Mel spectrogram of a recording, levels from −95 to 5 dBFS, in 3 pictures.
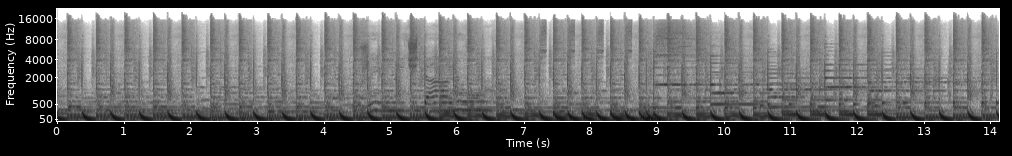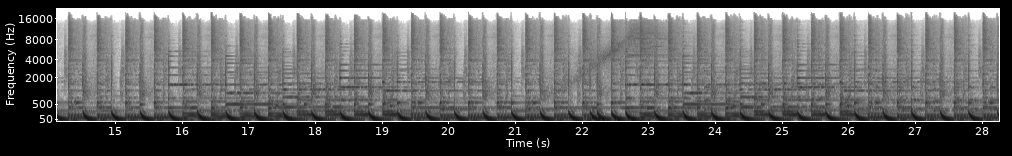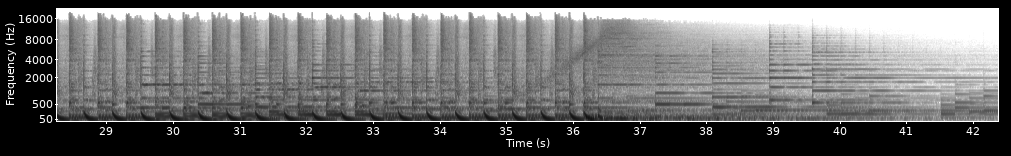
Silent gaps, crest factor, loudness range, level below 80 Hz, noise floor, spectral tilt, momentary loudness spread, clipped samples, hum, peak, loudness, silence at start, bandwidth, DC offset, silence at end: none; 12 dB; 4 LU; -16 dBFS; -39 dBFS; -5 dB/octave; 10 LU; under 0.1%; none; 0 dBFS; -13 LUFS; 0 s; 19 kHz; under 0.1%; 0.05 s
